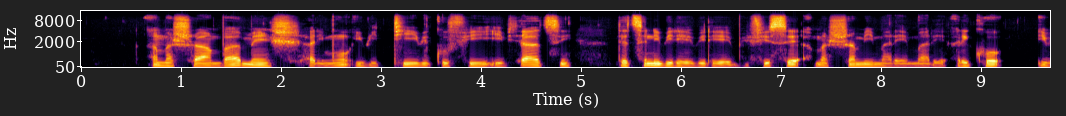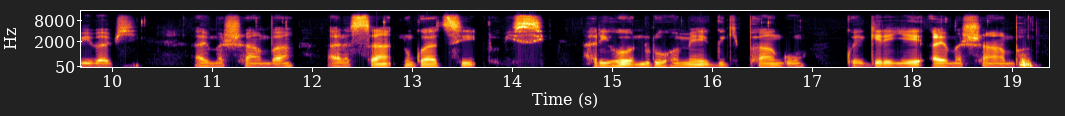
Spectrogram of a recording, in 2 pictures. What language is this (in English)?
Rundi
